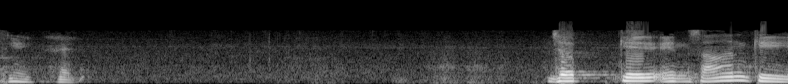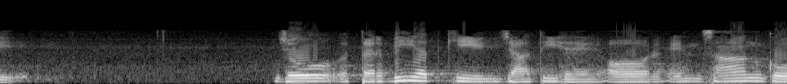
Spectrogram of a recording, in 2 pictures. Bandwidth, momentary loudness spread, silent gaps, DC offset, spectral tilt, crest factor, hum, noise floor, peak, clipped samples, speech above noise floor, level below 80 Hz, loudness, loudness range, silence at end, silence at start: 7 kHz; 15 LU; none; under 0.1%; -9.5 dB/octave; 14 dB; none; -43 dBFS; 0 dBFS; 0.6%; 32 dB; -46 dBFS; -12 LUFS; 8 LU; 0 s; 0 s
